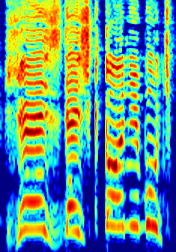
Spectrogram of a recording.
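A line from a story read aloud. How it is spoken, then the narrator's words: Shouting. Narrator (Russian): прокричал он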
